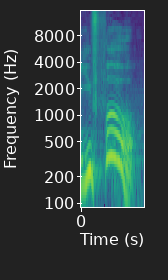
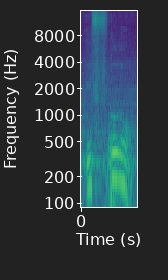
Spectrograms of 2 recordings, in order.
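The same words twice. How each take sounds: First: It is said angrily. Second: It is said sadly and with pity.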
